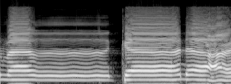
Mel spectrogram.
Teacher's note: menyamarkan suara nunnya kepada huruf kaf. Maka terdengar seperti bunyi ada eng, tapi dia bukan eng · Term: ikhfa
